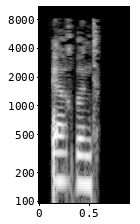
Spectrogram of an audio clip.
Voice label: "erbend", German; adjectives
